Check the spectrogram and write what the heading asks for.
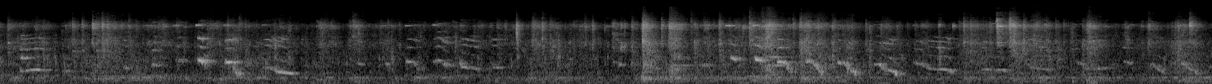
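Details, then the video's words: Belgian Malinois puppies, gray and dark sable, at milk feeding time: a busy stream of high, thin whines that slide downward, overlapping and repeated every second or so, over clattering and rustling handling noise. "Belgian Malinois Puppies Milk Feeding Time"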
